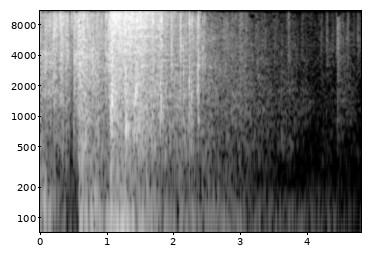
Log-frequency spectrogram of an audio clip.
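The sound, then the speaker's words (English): A loud crash with a heavy boom as a wooden carriage, flipped upside down, comes crashing back down. It is followed by a rumbling, splintering clatter of wood and debris that gradually fades, ending with one last sharp knock. “Before the grim reality of the carriage comes crashing back down onto you.”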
